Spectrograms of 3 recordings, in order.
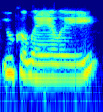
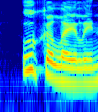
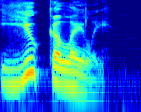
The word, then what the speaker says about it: ukulele: My main instruments that I teach are the guitar, the ukulele, the piano, and I also teach singing and songwriting. – It is pronounced ukulele, not ukulele. – Correct. It is ukulele.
